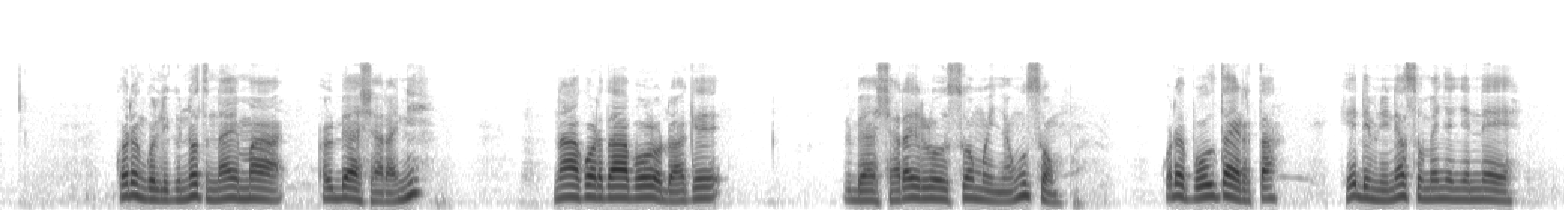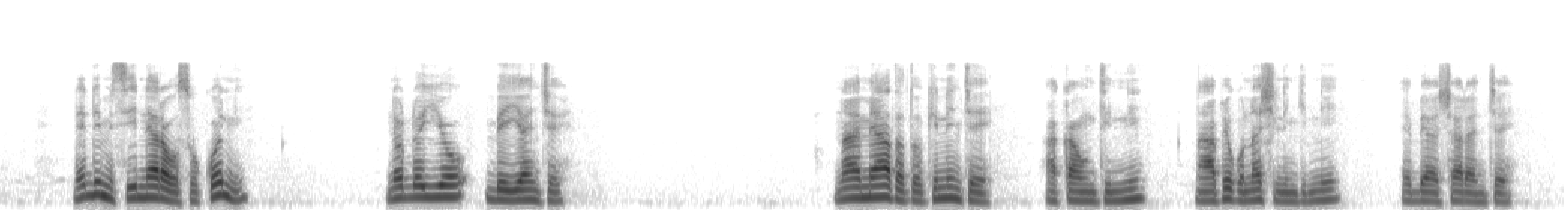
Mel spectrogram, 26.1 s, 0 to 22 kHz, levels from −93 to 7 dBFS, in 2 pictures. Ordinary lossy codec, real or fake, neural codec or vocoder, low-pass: none; real; none; 7.2 kHz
